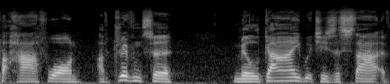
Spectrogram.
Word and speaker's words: Milngavie: This is pronounced Milngavie, and hopefully today we'll get somewhere along Loch Lomond as far as we can.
